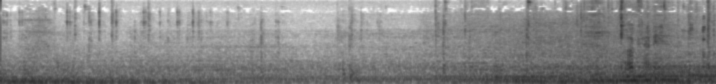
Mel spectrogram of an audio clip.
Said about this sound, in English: Here comes a truck. I better stop right here for this big guy.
